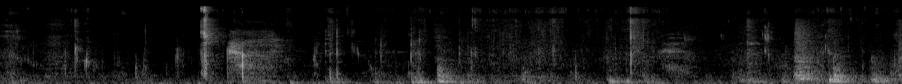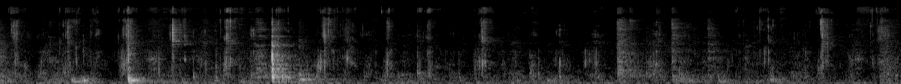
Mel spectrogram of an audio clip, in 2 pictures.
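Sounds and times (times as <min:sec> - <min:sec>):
person chewing food: 0:00.0 - 0:18.0.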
